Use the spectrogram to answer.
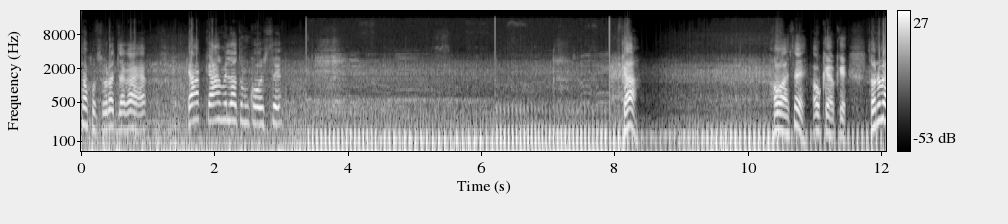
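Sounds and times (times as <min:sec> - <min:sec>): motorcycle engine running: 0:03.4 - 0:12.0.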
